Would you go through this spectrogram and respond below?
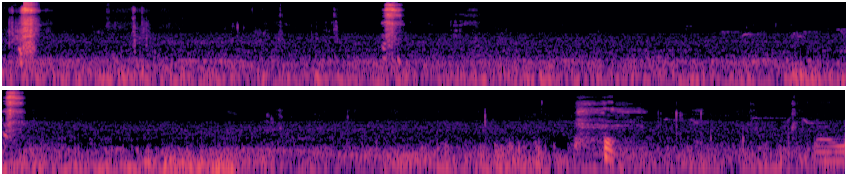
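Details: Friendly cat outdoors gives brief, soft sneezes over low rumbling background noise.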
